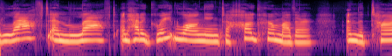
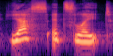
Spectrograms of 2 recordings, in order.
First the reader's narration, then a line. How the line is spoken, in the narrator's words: said Arundel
